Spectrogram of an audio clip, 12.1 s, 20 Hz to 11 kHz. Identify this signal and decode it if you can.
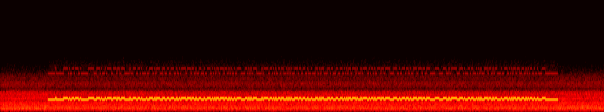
RTTY (45.45 baud, 170 Hz shift), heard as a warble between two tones, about 1360 Hz centre, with radio static. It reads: THE MAGAZINE WAS FORMERLY PUBLISHED ON A MONTHLY BASIS.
